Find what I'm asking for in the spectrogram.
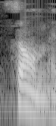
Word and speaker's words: Tsom: It's pronounced the same, Tsom.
